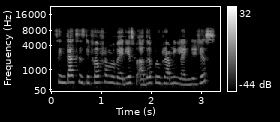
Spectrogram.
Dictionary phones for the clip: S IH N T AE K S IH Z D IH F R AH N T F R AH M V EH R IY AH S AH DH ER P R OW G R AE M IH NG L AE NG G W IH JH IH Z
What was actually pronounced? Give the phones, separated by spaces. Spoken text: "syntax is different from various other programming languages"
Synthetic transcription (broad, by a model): S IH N T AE K S IH Z D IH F AH T F R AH M V EH R IY AH S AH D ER P R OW G R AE M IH NG L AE NG G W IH JH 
